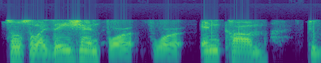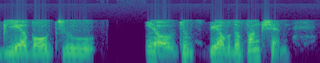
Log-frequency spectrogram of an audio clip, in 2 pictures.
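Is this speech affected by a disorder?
Yes: cerebral palsy.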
